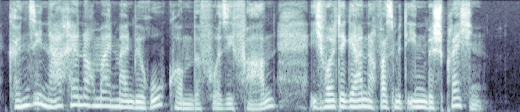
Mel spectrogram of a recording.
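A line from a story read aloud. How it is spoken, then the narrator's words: Quiet speech. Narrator (German): leise sagte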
